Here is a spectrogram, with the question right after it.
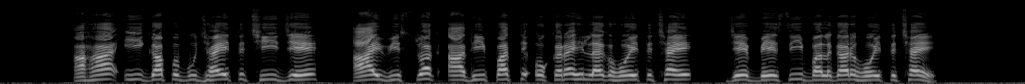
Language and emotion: Maithili, neutral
